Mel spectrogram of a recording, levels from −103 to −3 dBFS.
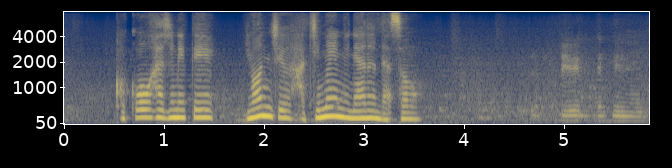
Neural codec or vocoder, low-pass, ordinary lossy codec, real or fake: codec, 16 kHz, 1 kbps, X-Codec, HuBERT features, trained on general audio; none; none; fake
